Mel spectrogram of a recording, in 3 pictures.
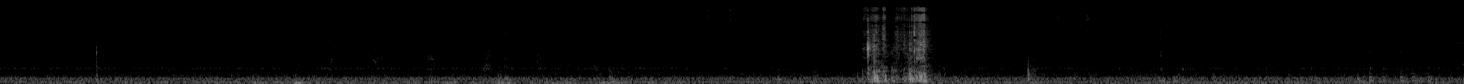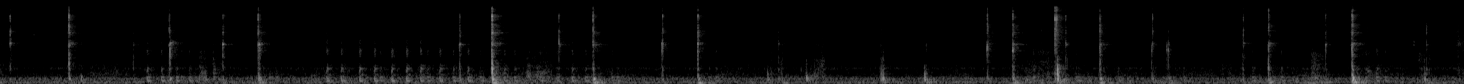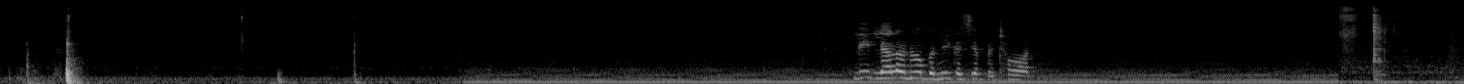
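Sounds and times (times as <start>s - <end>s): rolling pin rolling dough: 11.0s - 30.8s
low hum: 33.3s - 43.9s.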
